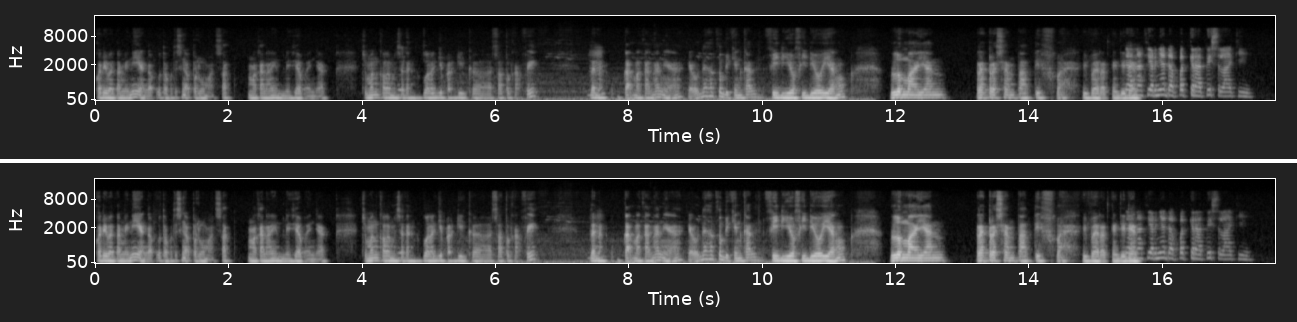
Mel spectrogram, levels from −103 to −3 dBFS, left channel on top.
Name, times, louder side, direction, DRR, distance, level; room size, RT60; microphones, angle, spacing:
voice 1, 0.0-2.0 2.3-3.5 4.0-6.6 7.4-7.7 7.9-12.7 13.2-15.6, right 2 dB, 35° right, 0.5 m, -32 dB
Bird, 5.2-11.7, equal, 10° right, 1.7 m, -53 dB
voice 2, 15.4-17.3, left 3 dB, 75° left, 0.7 m, -42 dB
4.4 x 3.3 x 3.1 m
head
